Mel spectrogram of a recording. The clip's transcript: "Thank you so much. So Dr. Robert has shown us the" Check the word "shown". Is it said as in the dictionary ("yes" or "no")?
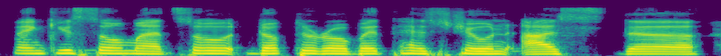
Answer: yes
